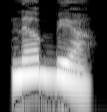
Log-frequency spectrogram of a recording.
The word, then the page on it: ನಬ್ಯ: nabya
